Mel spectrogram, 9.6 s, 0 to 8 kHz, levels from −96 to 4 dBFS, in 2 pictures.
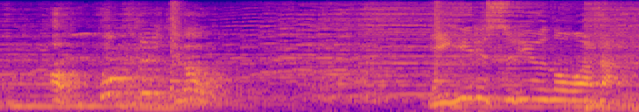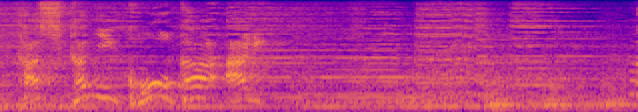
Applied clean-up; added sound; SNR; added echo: none; Snare drum; 13 dB; reverberation time 2.6 s.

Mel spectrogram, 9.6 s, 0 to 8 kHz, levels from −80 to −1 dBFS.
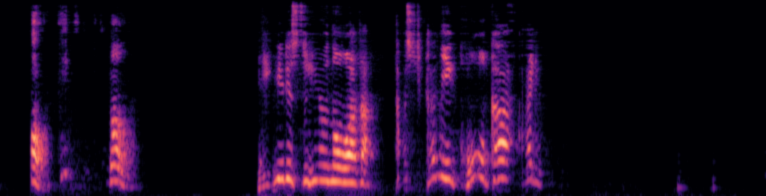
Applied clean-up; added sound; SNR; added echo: neural mask model DeepFilterNet 3.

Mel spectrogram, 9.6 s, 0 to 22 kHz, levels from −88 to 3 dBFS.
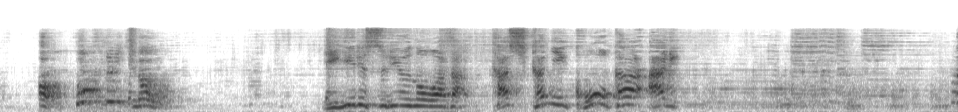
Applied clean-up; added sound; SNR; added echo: neural separator model SepFormer DNS4.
